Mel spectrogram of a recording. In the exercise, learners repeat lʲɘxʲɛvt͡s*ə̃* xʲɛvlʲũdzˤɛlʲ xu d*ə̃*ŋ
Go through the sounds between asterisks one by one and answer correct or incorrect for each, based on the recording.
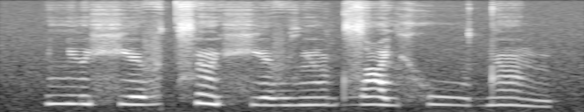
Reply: correct, correct

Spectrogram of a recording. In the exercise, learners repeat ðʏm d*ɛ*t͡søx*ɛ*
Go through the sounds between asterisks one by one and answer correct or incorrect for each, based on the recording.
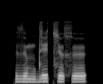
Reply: incorrect: e, incorrect: ø

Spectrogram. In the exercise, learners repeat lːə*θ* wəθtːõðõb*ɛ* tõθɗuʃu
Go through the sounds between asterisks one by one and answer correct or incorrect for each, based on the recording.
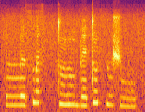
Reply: correct, correct

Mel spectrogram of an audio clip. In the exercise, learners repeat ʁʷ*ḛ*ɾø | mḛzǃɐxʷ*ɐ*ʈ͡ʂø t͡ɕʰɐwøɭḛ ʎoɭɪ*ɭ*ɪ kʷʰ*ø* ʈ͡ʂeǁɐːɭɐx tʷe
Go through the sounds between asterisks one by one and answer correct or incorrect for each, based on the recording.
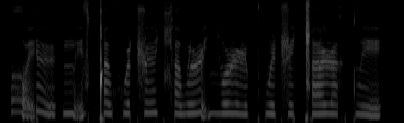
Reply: correct, incorrect: a, correct, incorrect: e

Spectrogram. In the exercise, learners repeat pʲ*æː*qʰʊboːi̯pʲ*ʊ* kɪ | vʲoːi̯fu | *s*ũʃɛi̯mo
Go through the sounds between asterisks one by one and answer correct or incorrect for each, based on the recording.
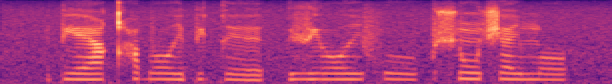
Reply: incorrect: ɛː, correct, incorrect: ʃ

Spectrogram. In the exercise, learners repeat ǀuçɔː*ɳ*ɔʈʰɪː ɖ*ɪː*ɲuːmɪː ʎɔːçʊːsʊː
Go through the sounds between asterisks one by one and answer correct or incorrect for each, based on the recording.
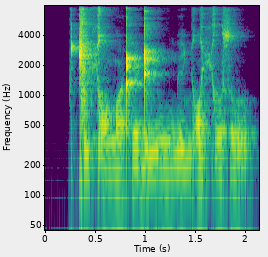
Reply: incorrect: ŋ, incorrect: ɪ

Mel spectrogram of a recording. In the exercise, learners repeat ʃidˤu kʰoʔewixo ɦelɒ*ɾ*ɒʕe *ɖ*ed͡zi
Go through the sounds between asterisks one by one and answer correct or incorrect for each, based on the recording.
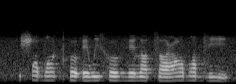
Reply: incorrect: t͡s, incorrect: dˤ

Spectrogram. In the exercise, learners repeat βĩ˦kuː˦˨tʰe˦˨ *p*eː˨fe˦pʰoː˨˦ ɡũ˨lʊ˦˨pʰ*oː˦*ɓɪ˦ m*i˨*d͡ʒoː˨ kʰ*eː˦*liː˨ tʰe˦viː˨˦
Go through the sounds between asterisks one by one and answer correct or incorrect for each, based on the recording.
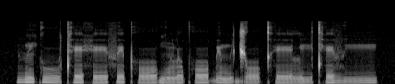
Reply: incorrect: h, correct, correct, incorrect: eː˨

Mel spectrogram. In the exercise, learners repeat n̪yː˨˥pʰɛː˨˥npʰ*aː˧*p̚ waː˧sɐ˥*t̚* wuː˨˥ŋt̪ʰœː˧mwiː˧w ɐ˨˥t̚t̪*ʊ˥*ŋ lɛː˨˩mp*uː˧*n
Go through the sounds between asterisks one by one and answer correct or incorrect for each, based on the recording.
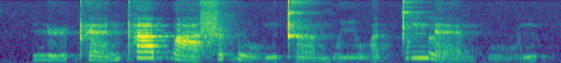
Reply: incorrect: aː˥, correct, correct, incorrect: uː˨˥

